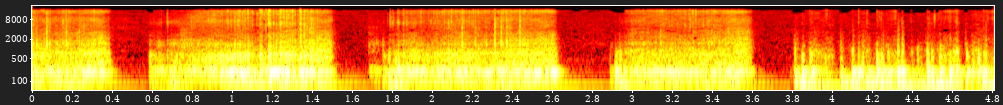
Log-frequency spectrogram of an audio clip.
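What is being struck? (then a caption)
Foam microphone windscreen. A black foam microphone windscreen is scratched and rubbed with long white almond-shaped nails on both hands. Bursts of dense, low, rumbling scratching sit mostly below 200 Hz and are broken by brief silent gaps.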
